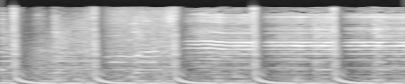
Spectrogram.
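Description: Techno track: a deep kick drum falling in pitch on every beat, just over two beats a second, under sustained synth lines.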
